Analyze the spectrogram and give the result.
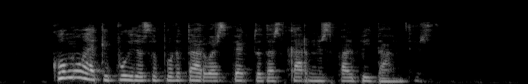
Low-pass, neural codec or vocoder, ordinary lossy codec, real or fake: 7.2 kHz; codec, 16 kHz, 16 kbps, FreqCodec, smaller model; AAC, 32 kbps; fake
